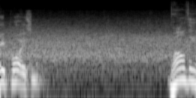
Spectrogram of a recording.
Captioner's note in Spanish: Aplausos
